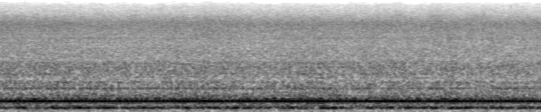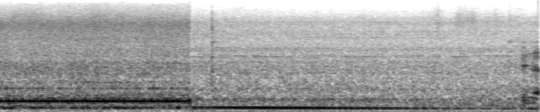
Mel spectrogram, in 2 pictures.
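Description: A sharp half-inch bowl gouge cuts a cypress bowl on a lathe, giving a loud, steady whirring drone with a constant tone that shifts pitch partway through, alone with no voices.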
